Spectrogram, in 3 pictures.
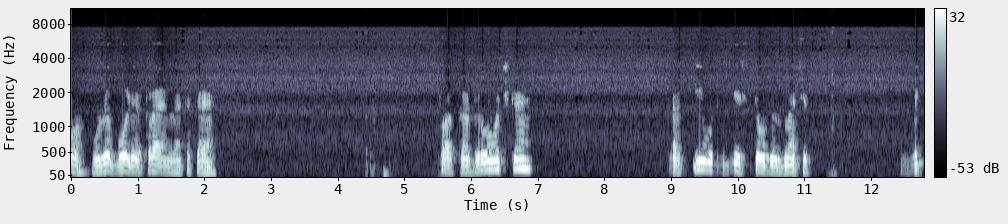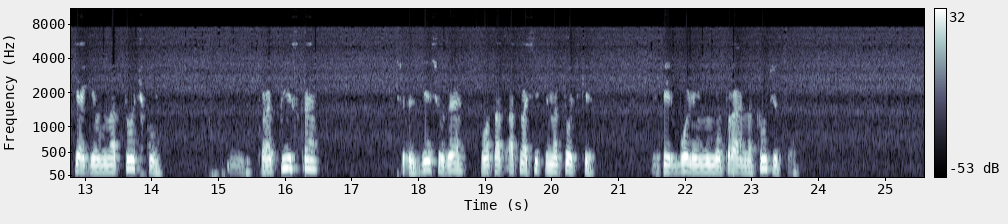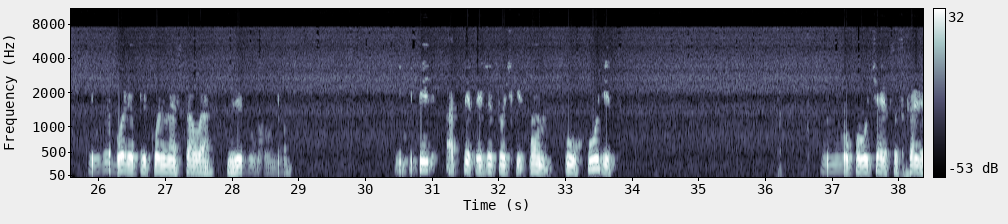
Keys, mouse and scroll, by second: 4.8-5.5 middle drag, 6.1-11.5 drag, 12.6-13.9 drag, 16.1 click, 17.6-36.3 drag, 36.6-37.8 middle drag.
